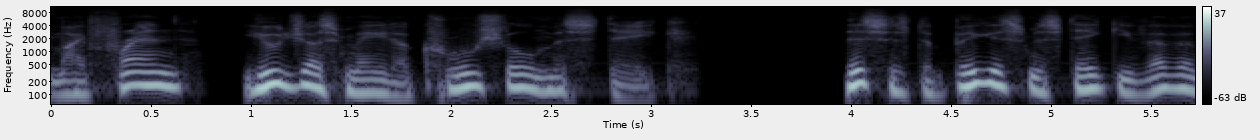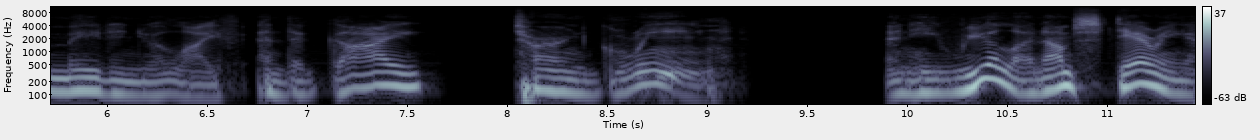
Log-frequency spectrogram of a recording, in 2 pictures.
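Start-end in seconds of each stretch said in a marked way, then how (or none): 0.0-6.7 low, almost whispered movie-star impression. Speaker retells facing down a guy: Clint Eastwood low near-whisper. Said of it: "did my best Clint Eastwood imitation in a low, almost whispered voice".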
